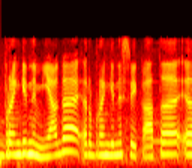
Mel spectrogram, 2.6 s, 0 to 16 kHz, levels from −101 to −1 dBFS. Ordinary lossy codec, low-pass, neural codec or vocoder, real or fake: MP3, 64 kbps; 7.2 kHz; none; real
